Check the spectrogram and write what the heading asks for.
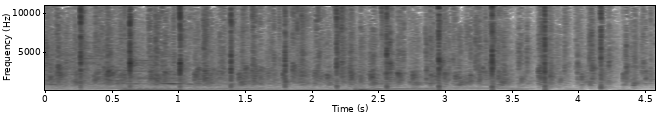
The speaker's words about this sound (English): Man, let's give him one more hand clap and a shout of praise.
